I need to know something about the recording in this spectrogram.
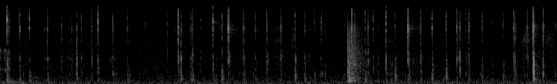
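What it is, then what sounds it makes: Laptop keyboard being typed on. Fingertips with purple painted nails on both hands type quickly on the black plastic keys of a silver aluminum MacBook Pro laptop keyboard. About 39 quick, dry, bright clicks and taps rattle out in an uneven stream, each dying away almost instantly, with a slightly heavier cluster midway through.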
